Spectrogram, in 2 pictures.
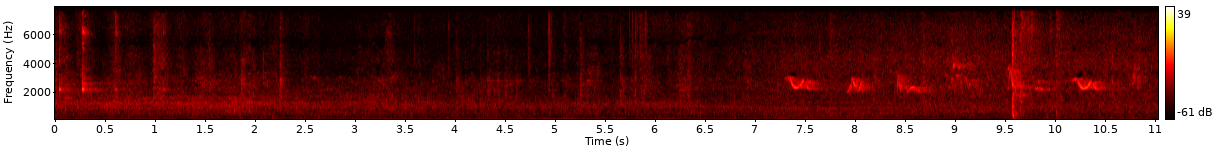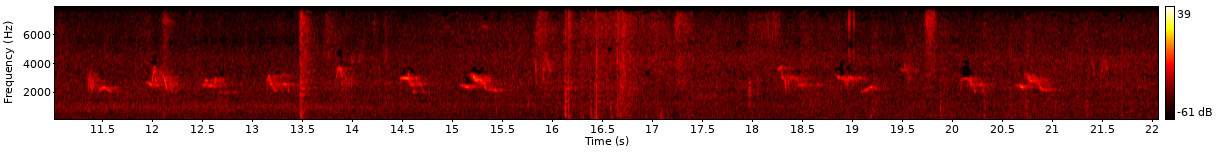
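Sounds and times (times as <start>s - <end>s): bird chirping: 7.2s - 17.2s, 18.0s - 22.0s
sharp thumps: 9.5s - 10.4s.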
